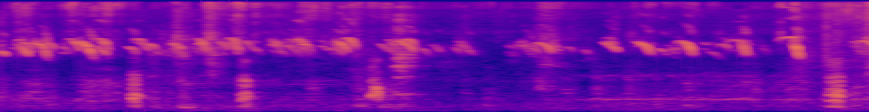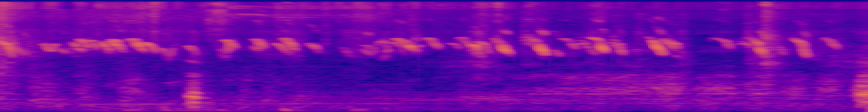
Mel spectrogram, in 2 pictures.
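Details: Mother hen gathering her nine chicks under her wings for safety or sleep: short, low clucks repeat every second or so while the chicks keep up a busy, high-pitched peeping.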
